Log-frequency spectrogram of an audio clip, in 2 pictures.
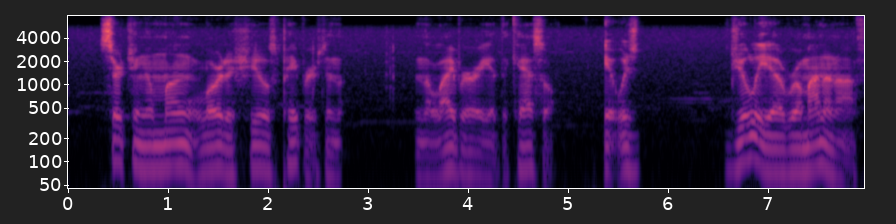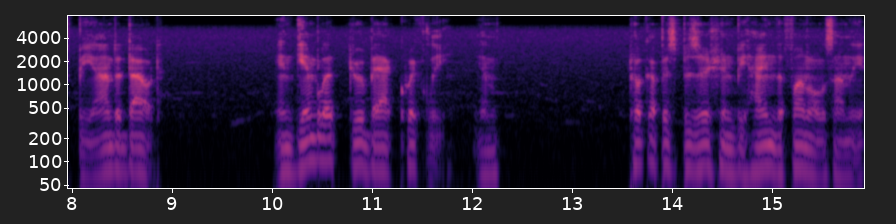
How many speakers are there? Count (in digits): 1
